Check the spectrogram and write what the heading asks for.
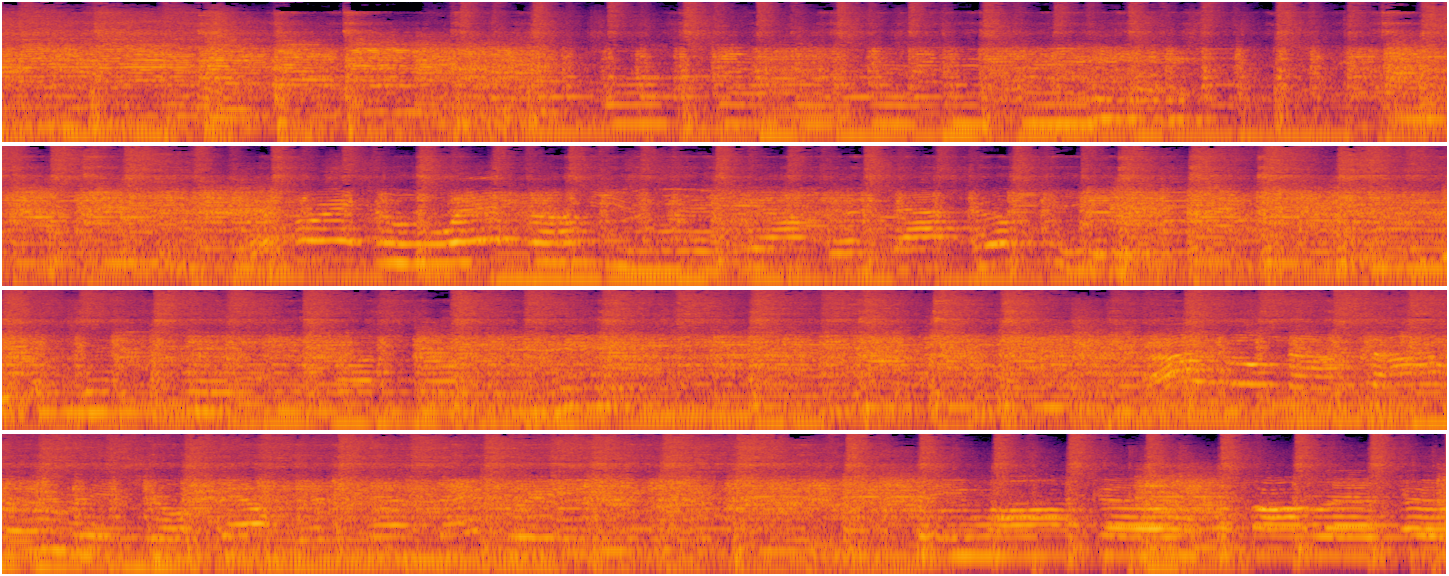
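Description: A rock band playing live through a club PA: electric guitars, bass and a drum kit, the music running continuously.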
